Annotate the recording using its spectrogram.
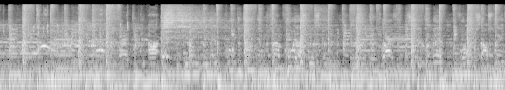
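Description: Live band playing a funk groove together: drum kit keeping a steady beat, electric bass and electric guitar, with a bright cymbal crash about three seconds in.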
